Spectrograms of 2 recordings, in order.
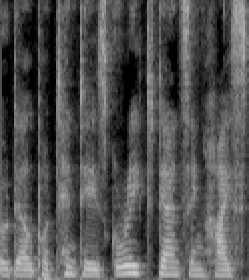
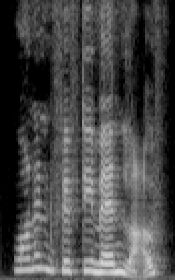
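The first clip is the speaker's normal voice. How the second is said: higher, louder disbelieving question; incredulous; 9 semitones higher, 6 dB louder than usual. A narrator's reading. William to his brother, higher incredulous question. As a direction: repeat the number in disbelief.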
